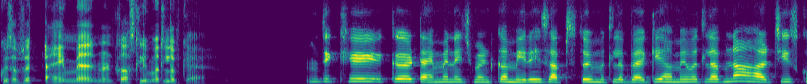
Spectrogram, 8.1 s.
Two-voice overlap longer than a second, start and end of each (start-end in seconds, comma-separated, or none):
none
